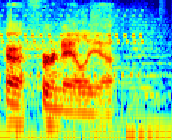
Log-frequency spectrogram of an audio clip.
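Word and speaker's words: paraphernalia: the uh the r it is technically pronounced per fernia it's just it's a very soft r Olga oi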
